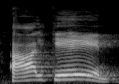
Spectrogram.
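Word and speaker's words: alkene: ಆಲ್ಕೇನ್ Ambe, ಆಲ್ಕೀನ್ Ambika, ಆಲ್ಕೈನ್ Ambalika ಅಂತ ನೆನಪು, ನಮ್ಮ ನೆನಪಿಗೋಸ್ಕರ ಹೇಳ್ತಾ ಇರ್ತಕ್ಕಂಥ ಒಂದು ಪದಗಳಿವಷ್ಟೇ.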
